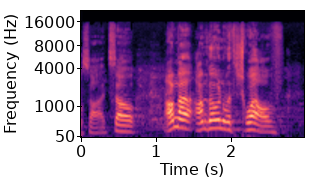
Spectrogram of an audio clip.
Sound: audience laughs

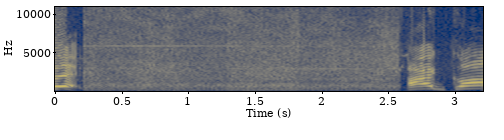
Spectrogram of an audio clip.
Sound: power washer whirs

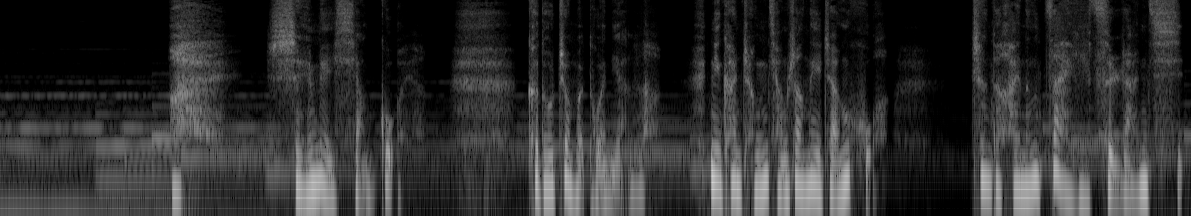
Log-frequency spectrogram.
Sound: sigh

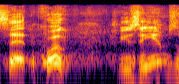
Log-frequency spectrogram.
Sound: laughter

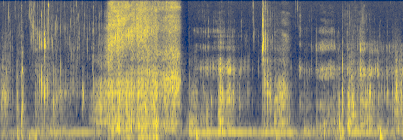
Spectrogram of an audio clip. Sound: slurp one more time

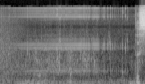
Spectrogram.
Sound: squeaks

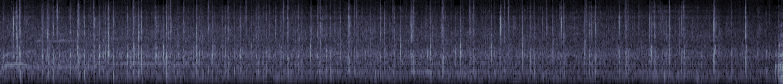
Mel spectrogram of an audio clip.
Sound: audience applauding

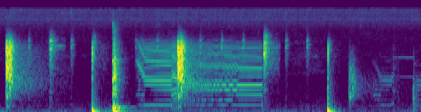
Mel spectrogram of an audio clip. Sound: thump

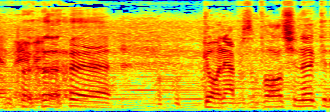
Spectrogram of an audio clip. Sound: chuckling

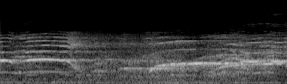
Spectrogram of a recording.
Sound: crowd

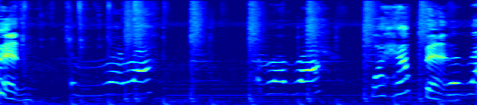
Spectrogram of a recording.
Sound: babbling

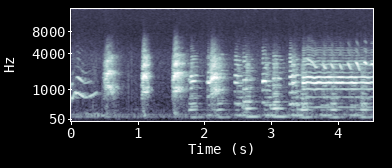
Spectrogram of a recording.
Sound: Pudgy barking; bird chirping

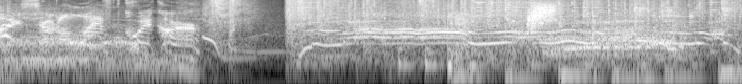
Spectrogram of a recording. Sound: screaming, roaring

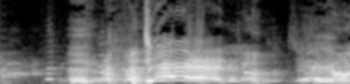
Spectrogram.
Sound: voiceover

